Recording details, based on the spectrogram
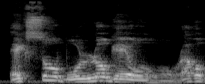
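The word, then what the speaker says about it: ἐξομολογέω: 회개 말고 자복은 헬라어로 엑소몰로게오라고 발음을 하는데요.이 엑소몰로게오라고 하는 말은 고백하는 걸 뜻합니다.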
